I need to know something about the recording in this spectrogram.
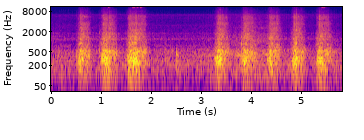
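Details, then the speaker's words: Old Honda Scoopy FI scooter on centre stand, throttle body before service, idle screw being adjusted: engine surging in repeated bursts about twice a second, never settling to low idle; throttle body air leak, dirty with broken O-ring. "Ternyata bagian langsamnya ini nggak mau turun ya, gede terus. Ini kalau nggak standar 2 pasti bakalan jalan, tanpa digas pun bakalan jalan."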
